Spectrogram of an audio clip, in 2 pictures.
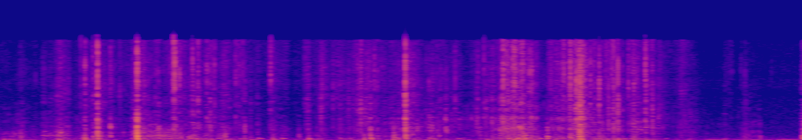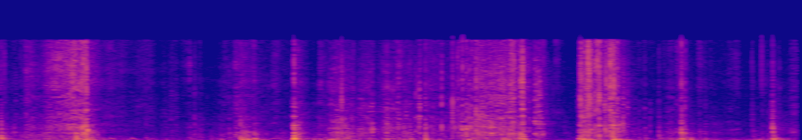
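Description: Tearing and crinkling as a glued-shut cardboard trading-card box is prised open and the foil booster packs inside are handled. Irregular rustles and rips come in short bursts, the sharpest about halfway through and near the end.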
